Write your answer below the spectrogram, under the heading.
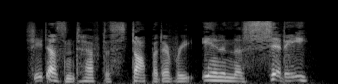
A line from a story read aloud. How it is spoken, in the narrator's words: Nynaeve growled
